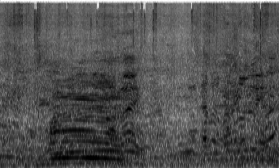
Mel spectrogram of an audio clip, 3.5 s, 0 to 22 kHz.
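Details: A dairy cow of improved breed at Ambari cattle market, Dinajpur, recorded 9/3/25. One short, strong moo lasting about a second rises and falls, then fades into background talk and market bustle.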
